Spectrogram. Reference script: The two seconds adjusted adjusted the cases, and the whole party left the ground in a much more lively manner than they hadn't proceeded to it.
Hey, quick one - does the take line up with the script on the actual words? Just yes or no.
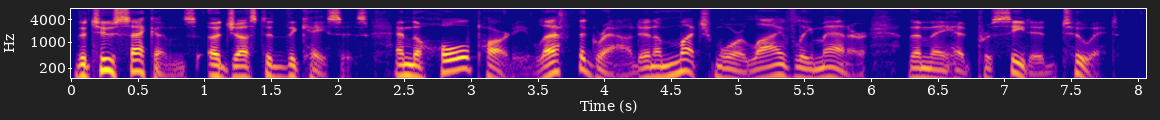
no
